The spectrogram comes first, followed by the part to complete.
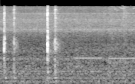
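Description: A few faint clicks of computer keyboard keys being pressed, the loudest a little under a second in.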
